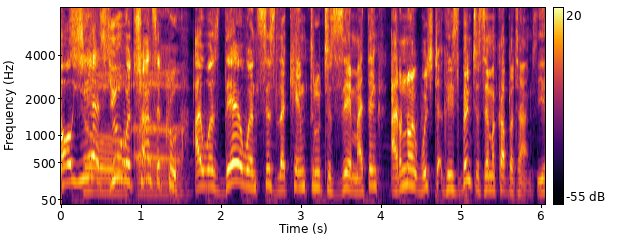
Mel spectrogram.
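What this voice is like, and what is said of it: Usual voice. Nothing is said of it.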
